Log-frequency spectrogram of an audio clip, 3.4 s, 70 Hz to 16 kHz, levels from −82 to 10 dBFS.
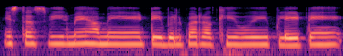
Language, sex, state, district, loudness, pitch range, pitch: Hindi, female, Madhya Pradesh, Bhopal, -14 LUFS, 220-235 Hz, 225 Hz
